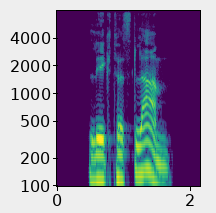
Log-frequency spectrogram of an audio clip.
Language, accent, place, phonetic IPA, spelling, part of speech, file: German, Germany, Berlin, [ˌleːktəst ˈlaːm], legtest lahm, verb, De-legtest lahm.ogg
- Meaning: inflection of lahmlegen: 1. second-person singular preterite 2. second-person singular subjunctive II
